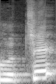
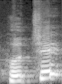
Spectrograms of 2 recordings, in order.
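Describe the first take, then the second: No difference in how they are said.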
